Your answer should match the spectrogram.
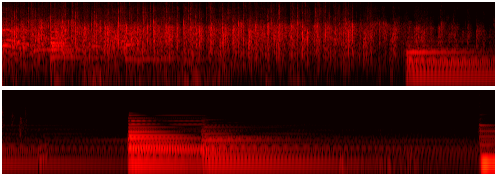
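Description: A studio audience claps loudly and steadily for about five seconds, then the applause cuts off as sustained piano chords ring out and begin a slow song introduction.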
